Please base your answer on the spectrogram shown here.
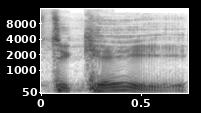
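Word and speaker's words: Takei: George will always say it's Decay rhymes with gay that should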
